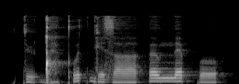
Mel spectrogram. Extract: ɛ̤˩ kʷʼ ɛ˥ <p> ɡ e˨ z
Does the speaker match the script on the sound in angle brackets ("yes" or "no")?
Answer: no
